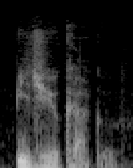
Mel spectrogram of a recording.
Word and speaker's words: Michio Kaku: Michio Kaku.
